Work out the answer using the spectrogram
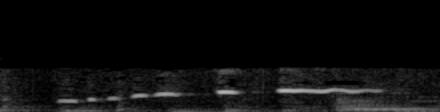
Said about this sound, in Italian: Vado il fischio, voglio fischiettare, state ad ascoltare.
